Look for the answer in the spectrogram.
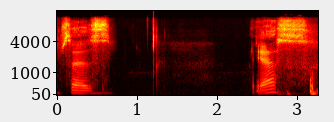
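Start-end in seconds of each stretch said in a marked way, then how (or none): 2.5-3.2 curt innkeeper, lightly acted; a touch of grumpy impatience; foul mood. Innkeeper answering an adventurer in a foul mood, mildly grumpy. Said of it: "Seems in a rather foul mood".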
